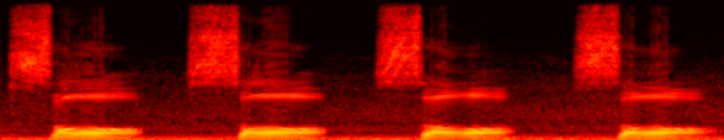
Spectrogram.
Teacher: huruf so itu pangkal lidahnya dinaikkan ke atas supaya menebal.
